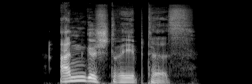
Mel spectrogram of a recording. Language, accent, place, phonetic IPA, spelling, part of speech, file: German, Germany, Berlin, [ˈanɡəˌʃtʁeːptəs], angestrebtes, adjective, De-angestrebtes.ogg
- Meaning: strong/mixed nominative/accusative neuter singular of angestrebt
